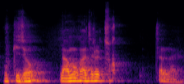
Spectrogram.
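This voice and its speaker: Man preaching, mellow voice in a roomy church. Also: on the low side. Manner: asks the congregation questions and answers them himself. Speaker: pastor. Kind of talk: sermon. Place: church sanctuary.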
